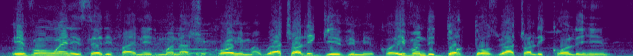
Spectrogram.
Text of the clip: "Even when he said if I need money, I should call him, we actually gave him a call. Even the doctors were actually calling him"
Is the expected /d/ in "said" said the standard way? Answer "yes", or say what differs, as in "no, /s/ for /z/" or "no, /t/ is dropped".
yes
